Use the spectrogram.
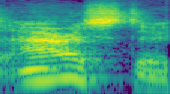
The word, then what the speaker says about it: Arista: And that was Clive Davis, and you pronounced Arista correctly, which is good.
